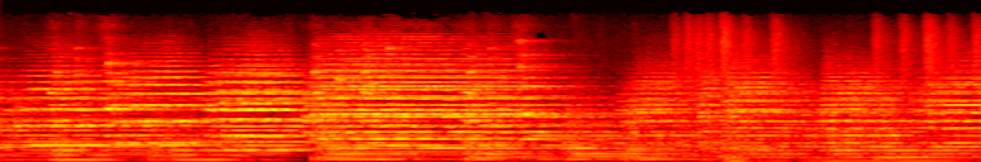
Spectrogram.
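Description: Symphonic wind band playing full, held brass chords, with a run of sharp accented percussive hits in the last couple of seconds.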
